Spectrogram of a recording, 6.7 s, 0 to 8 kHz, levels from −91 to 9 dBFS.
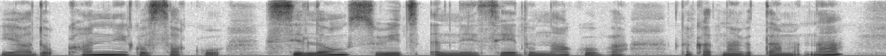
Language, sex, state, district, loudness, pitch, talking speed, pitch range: Garo, female, Meghalaya, South Garo Hills, -18 LUFS, 170 Hz, 100 wpm, 160-190 Hz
